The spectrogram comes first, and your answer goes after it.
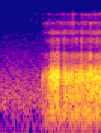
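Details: A dreaming, sleeping female Boston Terrier snores in quick, rough, fluttering pulses after a moment of silence.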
